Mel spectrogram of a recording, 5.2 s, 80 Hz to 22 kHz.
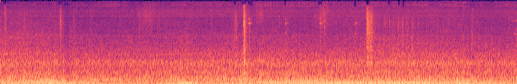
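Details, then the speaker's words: New Porsche 911 Carrera 4S cruising: deep, smooth six-cylinder petrol exhaust rumble, quieter than previous generation but good texture; normal exhaust note, nothing out of place. "깔리는 거 이런 것들이 진짜 엄청나죠 이런 사운드 정말 좋습니다"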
